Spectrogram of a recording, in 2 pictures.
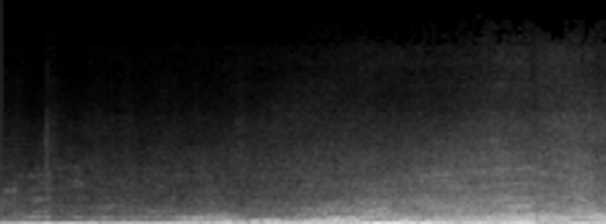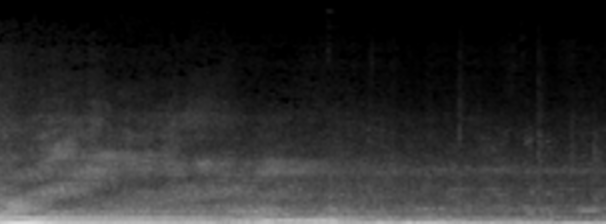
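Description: A car accelerates hard past, its engine revving up.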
